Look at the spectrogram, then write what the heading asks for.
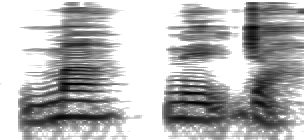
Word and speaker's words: manager: So if you have 3 syllable words ending in suffix er and ly, they're usually stressed on the first syllable.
